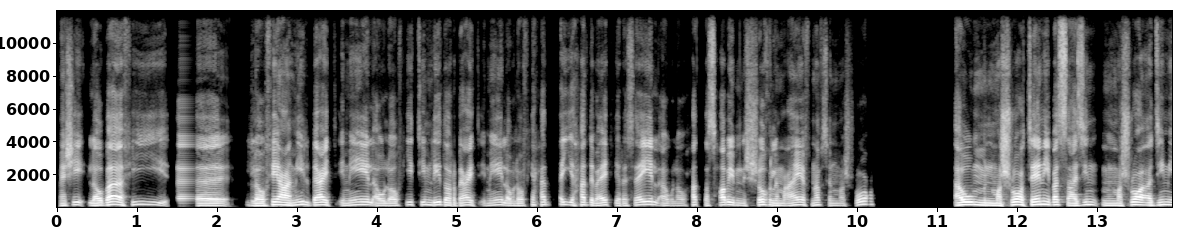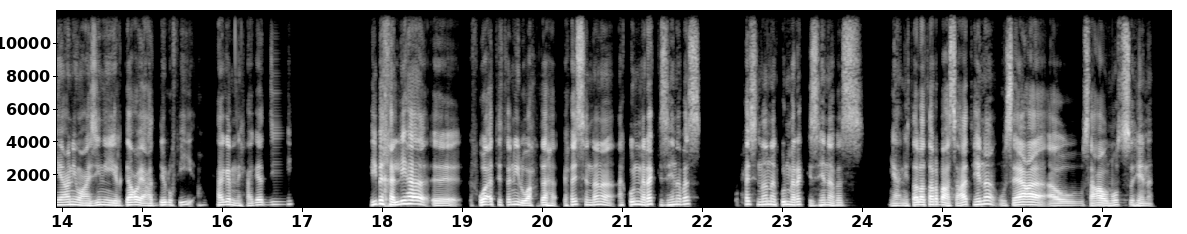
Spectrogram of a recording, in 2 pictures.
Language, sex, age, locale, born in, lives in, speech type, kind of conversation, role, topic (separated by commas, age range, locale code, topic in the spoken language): Arabic, male, 25-29, ar-EG, Egypt, Egypt, conversation, advice, user, بتحس بتعب ذهني بعد ما تركز قد إيه على حاجة؟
